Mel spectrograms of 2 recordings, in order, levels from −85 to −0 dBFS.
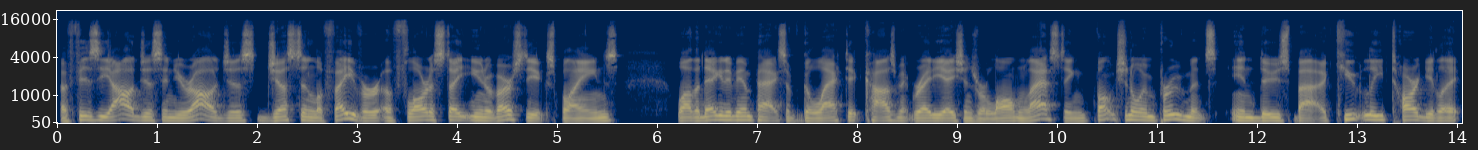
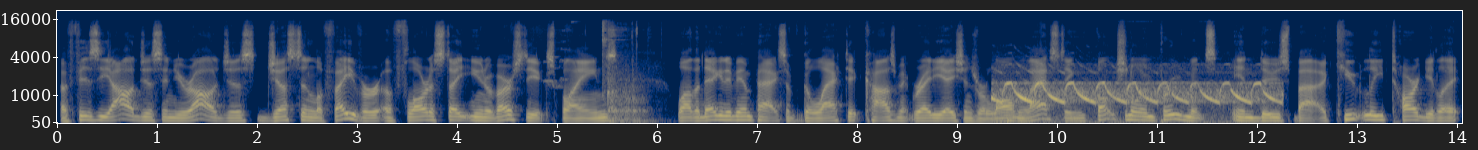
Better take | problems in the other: first | door banging; noticeable; from 5 to 6 s; peak 7 dB below the speech // siren; loud; from 9.5 to 12 s; peak 4 dB above the speech

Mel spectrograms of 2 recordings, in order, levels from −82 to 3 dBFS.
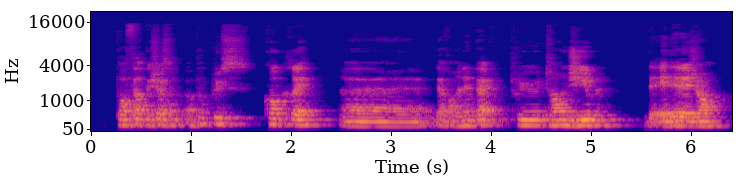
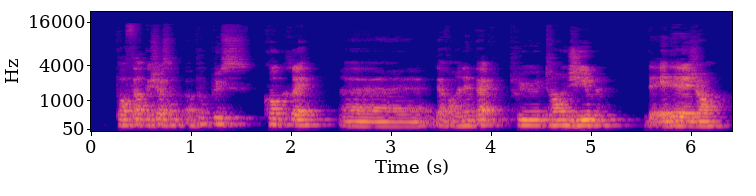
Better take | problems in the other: neither | off-mic speech; far; the same in both // room echo; noticeable; dies away in 0.4 s; the same in both

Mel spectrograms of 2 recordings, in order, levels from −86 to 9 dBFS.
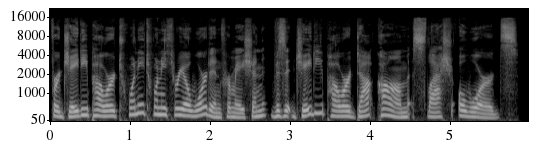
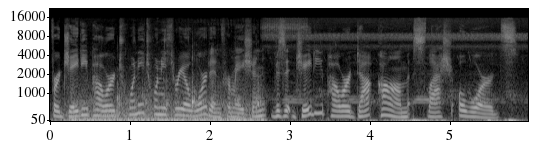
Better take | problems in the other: first | animal sounds; loud; throughout; 6 dB below the speech

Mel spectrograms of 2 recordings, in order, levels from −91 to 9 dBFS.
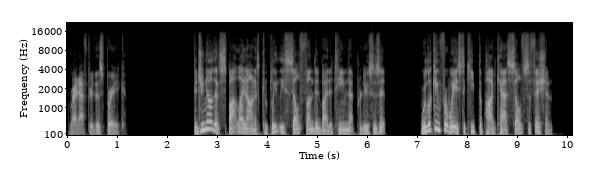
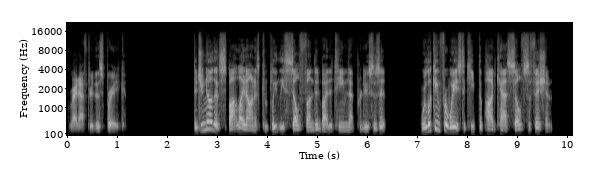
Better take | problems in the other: first | thin; very; fading below 350 Hz

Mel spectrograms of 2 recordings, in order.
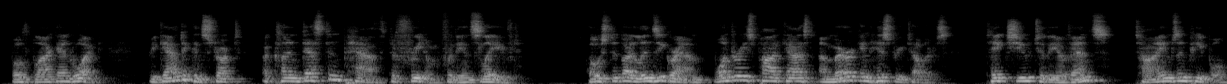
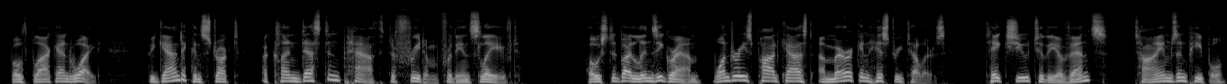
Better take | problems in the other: second | off-mic speech; far // room echo; very slight; dies away in 0.2 s

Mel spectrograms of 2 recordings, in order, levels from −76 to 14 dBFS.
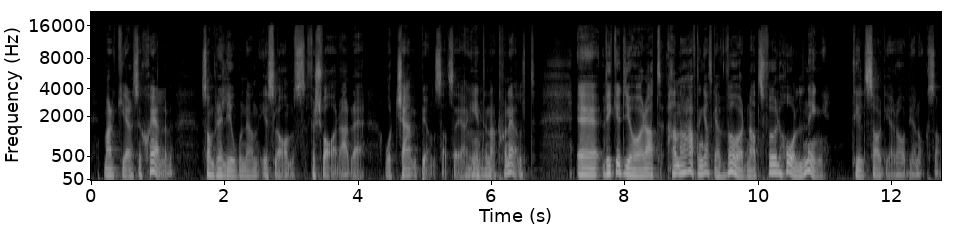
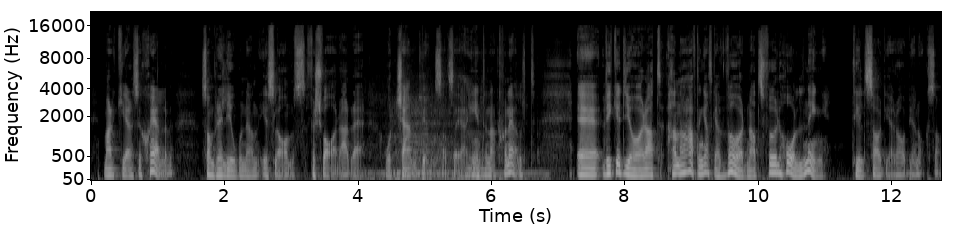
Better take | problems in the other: first | door banging; noticeable; from 4 to 7 s; peak 10 dB below the speech

